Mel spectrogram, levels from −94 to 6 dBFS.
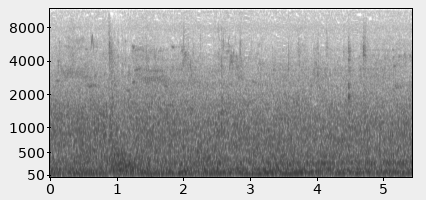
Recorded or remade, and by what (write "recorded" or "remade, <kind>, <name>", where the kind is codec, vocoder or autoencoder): recorded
